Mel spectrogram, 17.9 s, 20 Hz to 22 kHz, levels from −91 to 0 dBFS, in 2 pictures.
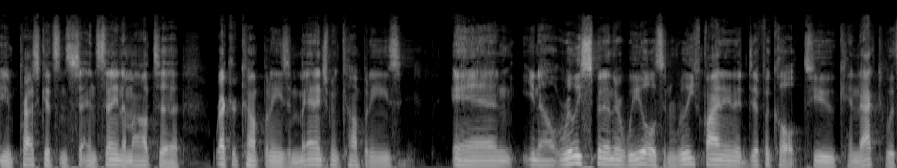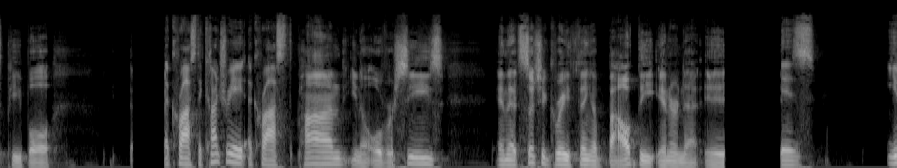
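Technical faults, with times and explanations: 4.06–4.14 s, 6.97–6.99 s and 12.88 s, lost LE Audio frames: Bluetooth LE Audio frames went missing, about 80 ms, 20 ms and 10 ms of them, and the LC3 decoder filled each gap by repeating the last spectrum with scrambled phase. The speech briefly blurs into a noisy smear. The last dropout falls just after "pond you know".
10.28–10.62 s and 16.20–16.79 s, playback stall: The player stopped producing output, likely because its buffer ran dry or its thread was blocked. The speech cuts out mid-flow, for about 0.32 s and then about 0.56 s, the second right after "thing about the internet".
10.62–11.89 s and 16.79 s to the end, catch-up at higher speed: After each stall the player resampled its backlog to play 1.25 times faster to recover the lost time. Speech rushes and rises about four semitones in pitch, the first time leading into "pond you know" and then settling back to normal speed.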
